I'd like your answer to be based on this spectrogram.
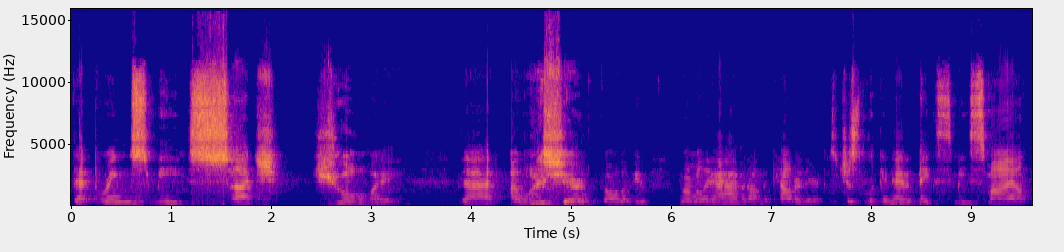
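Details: Woman with dysphonia judged by a speech pathologist to be due to being clearly sick; the voice is pitched a little higher than her normal voice, and the clip was possibly recorded very early in the morning.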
